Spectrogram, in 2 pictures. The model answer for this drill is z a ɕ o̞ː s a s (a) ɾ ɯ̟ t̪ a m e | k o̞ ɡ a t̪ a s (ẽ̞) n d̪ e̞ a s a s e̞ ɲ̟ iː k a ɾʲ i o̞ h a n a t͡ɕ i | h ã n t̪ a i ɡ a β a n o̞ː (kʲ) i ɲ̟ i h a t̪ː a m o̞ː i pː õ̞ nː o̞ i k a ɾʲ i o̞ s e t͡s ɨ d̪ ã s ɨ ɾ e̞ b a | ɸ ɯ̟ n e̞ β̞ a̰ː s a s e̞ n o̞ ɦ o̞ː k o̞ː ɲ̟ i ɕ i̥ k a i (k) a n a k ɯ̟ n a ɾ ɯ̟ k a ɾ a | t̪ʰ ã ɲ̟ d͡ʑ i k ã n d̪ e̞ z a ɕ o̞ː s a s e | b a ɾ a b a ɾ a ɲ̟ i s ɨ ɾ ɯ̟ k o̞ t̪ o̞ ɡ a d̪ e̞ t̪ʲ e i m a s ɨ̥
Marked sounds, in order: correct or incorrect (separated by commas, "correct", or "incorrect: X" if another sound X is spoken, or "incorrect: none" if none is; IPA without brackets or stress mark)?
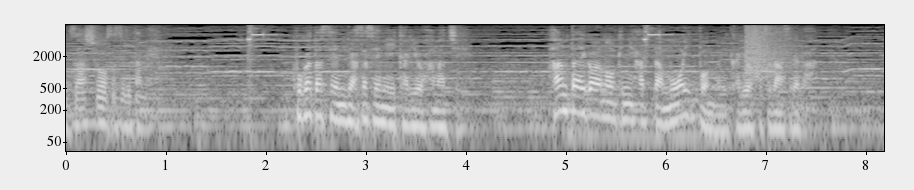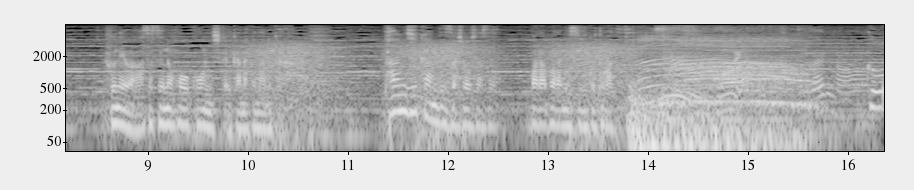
incorrect: e, correct, correct, correct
